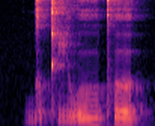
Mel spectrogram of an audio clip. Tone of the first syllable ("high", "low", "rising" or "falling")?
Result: low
